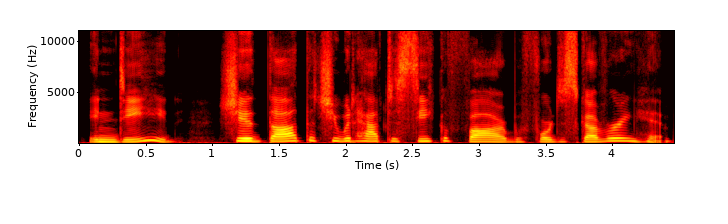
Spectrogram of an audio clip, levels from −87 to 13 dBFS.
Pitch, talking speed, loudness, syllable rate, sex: 215 Hz, 190 wpm, -20 LUFS, 5.2 syllables/s, female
